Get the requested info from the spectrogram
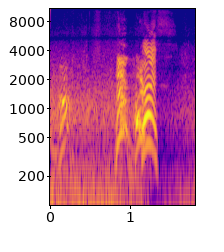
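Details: Excitable dogs out at Bumble Hole, one shouting at another: two or three short, sharp barks in quick succession, the last loudest with a yelping edge, then quiet outdoor background.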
